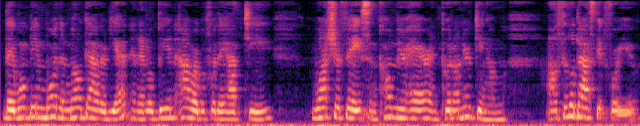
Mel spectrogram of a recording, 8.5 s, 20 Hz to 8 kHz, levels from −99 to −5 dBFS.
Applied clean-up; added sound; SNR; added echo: none; none; none; reverberation time 0.1 s.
